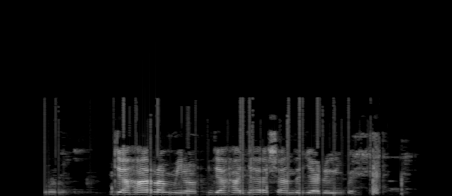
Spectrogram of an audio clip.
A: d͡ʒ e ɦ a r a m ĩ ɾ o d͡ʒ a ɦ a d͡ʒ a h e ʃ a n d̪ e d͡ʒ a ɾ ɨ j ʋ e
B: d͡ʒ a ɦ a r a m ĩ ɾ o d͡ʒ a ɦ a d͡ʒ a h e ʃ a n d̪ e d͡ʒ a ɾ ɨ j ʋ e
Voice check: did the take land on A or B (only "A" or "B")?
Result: B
